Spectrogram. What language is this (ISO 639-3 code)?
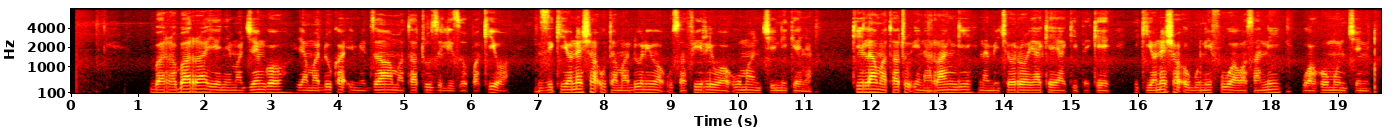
swa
